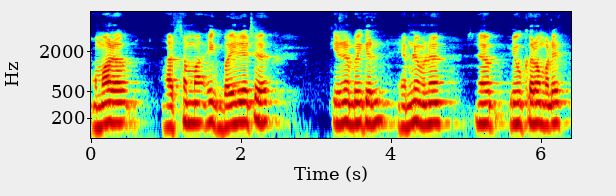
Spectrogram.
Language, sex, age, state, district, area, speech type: Gujarati, male, 60+, Gujarat, Valsad, rural, spontaneous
